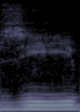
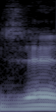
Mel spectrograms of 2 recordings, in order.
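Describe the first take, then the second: First: Z pronounced "zee"; Z the American way, "zee"; American letter name. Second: Z pronounced "zed"; Z the Canadian way, "zed"; Canadian letter name. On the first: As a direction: say Z as "zee", rhyming with see. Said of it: "for saying Z instead of Z". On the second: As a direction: say Z as "zed", ending in a D. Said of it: "made fun of me for saying Z instead of Z". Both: Shown as a demonstration.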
